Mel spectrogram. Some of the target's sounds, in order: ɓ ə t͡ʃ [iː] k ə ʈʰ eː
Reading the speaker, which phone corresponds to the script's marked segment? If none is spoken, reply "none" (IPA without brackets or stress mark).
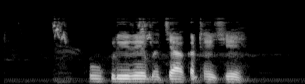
aː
